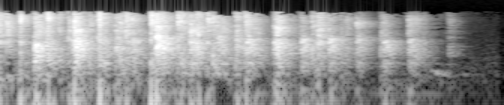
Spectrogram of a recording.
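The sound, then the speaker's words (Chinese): An audience claps for about three seconds, a dense patter of many hands with no voices, ending abruptly into silence. “你说对不对？拍手。”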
